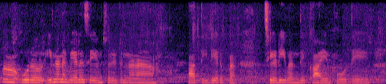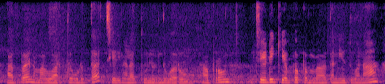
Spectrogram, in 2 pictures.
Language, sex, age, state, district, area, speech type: Tamil, female, 18-30, Tamil Nadu, Mayiladuthurai, urban, spontaneous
